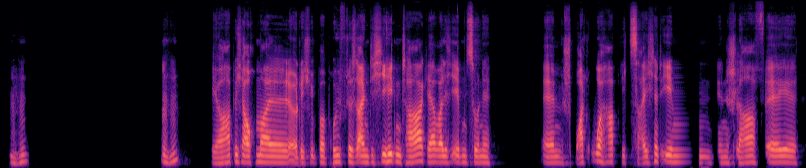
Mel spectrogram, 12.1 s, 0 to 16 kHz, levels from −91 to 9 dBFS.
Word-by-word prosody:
Mhm. 135 +4 -10 2.0
Mhm. 145 +7 -7 0.5
Ja, 120 +1 0
habe 145 +3 -1
ich 150 - -3
auch 135 +1 +3
mal 135 -2 +3
oder - - 0
ich 125 0 -5
überprüfe 135 +1 -3
das 145 -1 0
eigentlich 135 -2 +3
jeden 155 -1 +4
Tag, 140 +4 +4
ja, 140 0 +2
weil 135 0 +4
ich 135 - -8
eben 140 -1 -2
so 135 0 0
'ne, 130 -2 -4 0.8
ähm, 130 -1 -2
Sportuhr 130 +4 -1
habe, 145 0 -2
die 135 -1 -13
zeichnet 130 +2 -2
eben 140 -1 -2 0.4
den 125 0 -9
Schlaf, 130 +2 -2
äh, 135 -2 +1
135 Hz, 145 wpm, -22 LUFS, 130-140 Hz, 2.0 s, jeden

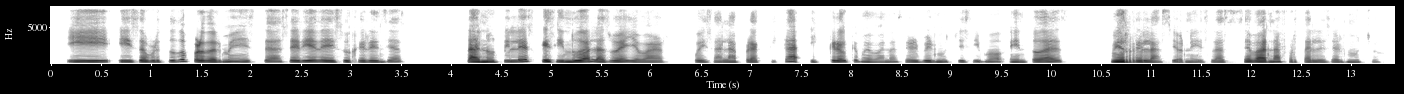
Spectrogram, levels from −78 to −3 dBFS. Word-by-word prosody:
y 200 -3 +2
y 215 0 0
sobre 205 -1 0
todo 215 +6 -3
por 220 -6 +3
darme 215 +3 0
esta 220 +2 -6
serie 205 0 +2
de 205 -3 +2
sugerencias 200 +3 -4 0.6
tan 210 -2 +7
útiles 220 +6 0
que 235 - +8
sin 210 -2 +2
duda 205 +2 +7
las 200 -5 -1
voy 195 +1 +1
a - - -1
llevar 180 -2 -6 0.2
pues 185 -1 -8
a 180 - -9
la 180 0 -6
práctica 200 +7 -5
y 195 -3 -13
creo 200 0 +1
que 220 - -10
me 195 -3 -6
van 185 +1 -11
a 205 - -10
servir 180 -2 -5
muchísimo 195 +3 -9
en 190 -3 -6
todas 205 +2 -2 0.4
mis 210 0 +10
relaciones, 180 -2 -5
las 180 0 -9
se 180 +3 -4
van 195 +1 +4
a 220 - 0
fortalecer 180 -2 -10
mucho. 180 0 -12
200 Hz, 185 wpm, -20 LUFS, 185-215 Hz, 0.6 s, mis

